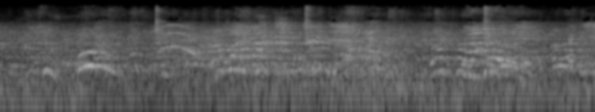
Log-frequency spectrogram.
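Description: Young children shout and squeal with excitement in a large echoing hall.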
